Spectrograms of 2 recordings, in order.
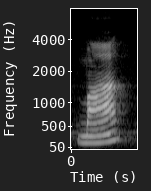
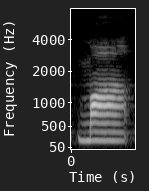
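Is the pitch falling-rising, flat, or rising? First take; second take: rising; flat. First: The pitch rises from mid to high. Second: The pitch stays high and level throughout. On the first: Numb. "it is a rising tone" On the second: Mother. "It is a high flat sustained tone"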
